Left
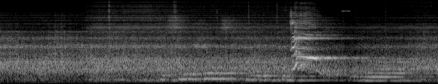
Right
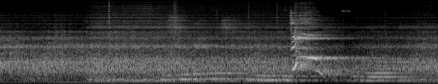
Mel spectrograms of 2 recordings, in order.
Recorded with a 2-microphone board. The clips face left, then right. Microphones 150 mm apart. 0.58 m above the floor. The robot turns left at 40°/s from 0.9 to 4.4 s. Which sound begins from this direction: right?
A shout, at 2.9 s.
